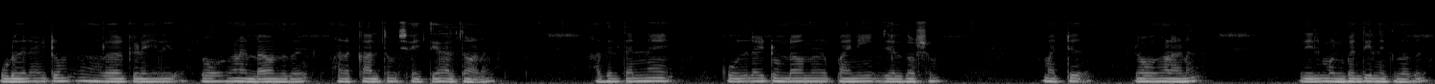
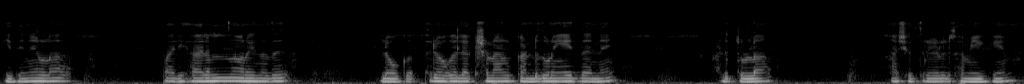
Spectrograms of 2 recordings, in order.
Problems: constant background noise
